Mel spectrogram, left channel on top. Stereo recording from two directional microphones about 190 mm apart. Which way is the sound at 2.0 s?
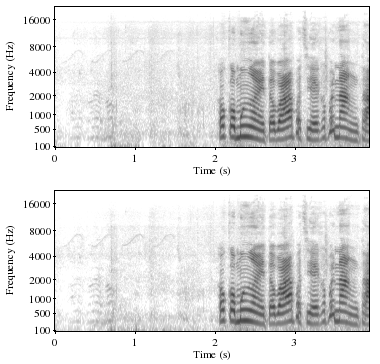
10° right (ahead or behind).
